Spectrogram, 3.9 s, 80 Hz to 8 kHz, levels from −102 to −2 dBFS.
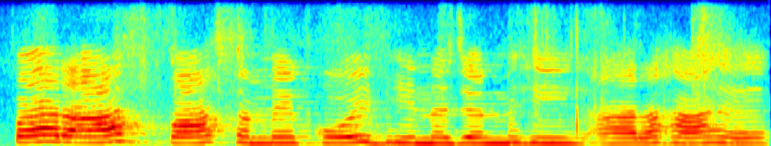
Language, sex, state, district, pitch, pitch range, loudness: Hindi, female, Chhattisgarh, Raipur, 310 Hz, 300-325 Hz, -15 LUFS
